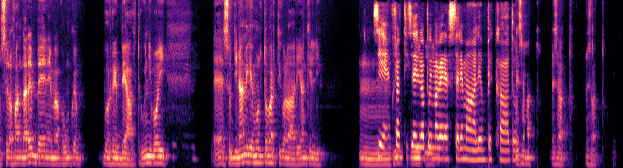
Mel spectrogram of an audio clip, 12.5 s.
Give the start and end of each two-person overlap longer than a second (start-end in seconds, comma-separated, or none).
7.4-8.8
